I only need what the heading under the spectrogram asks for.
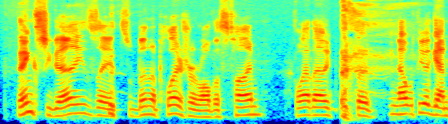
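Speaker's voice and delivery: geeky, nerdy put-on delivery. Thanking the hosts for having them back: put-on nerd voice. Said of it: "Thank you for using the nerd voice".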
